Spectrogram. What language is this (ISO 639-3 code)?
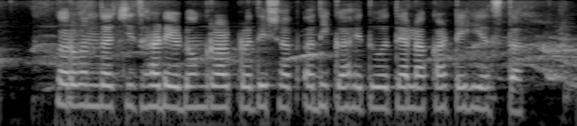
mar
